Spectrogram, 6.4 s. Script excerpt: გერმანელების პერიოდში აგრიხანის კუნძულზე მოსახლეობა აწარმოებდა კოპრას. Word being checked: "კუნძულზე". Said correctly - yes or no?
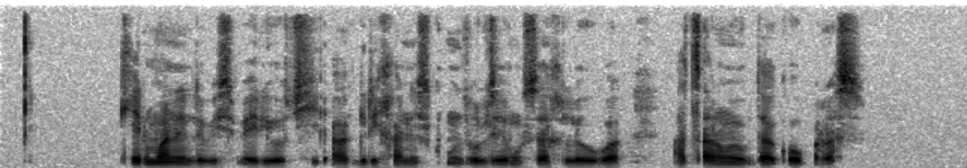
yes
